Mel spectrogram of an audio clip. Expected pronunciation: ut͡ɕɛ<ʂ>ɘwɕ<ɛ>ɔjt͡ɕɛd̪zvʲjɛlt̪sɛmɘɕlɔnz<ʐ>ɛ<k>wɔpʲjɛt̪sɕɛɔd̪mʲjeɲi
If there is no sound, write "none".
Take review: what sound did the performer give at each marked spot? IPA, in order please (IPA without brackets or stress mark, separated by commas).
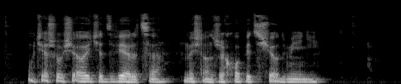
ʂ, ɛ, ʐ, x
